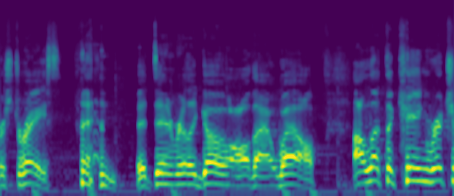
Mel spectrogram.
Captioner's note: laughs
